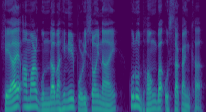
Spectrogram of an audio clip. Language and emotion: Assamese, neutral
